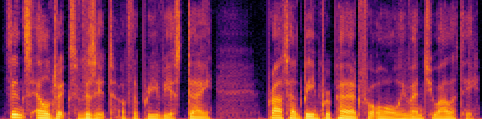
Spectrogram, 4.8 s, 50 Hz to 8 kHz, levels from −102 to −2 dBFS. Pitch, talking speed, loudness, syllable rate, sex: 120 Hz, 175 wpm, -18 LUFS, 5.8 syllables/s, male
